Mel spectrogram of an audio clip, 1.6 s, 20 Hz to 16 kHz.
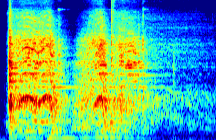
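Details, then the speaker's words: '73 Canadian truck 350 Chevy with big cam and fuelie heads, after retarding over-advanced ignition timing: quick, even cranking with no dragging or labouring that dies away without catching; starter turns freely now timing is better. "See how fast it's turning now? It's because the timing is better right there."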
